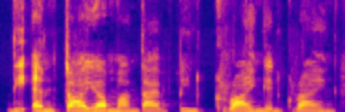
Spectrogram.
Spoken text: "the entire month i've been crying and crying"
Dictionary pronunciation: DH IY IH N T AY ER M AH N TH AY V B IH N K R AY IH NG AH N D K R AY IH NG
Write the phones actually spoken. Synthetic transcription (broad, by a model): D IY IH N T AY ER M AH N T AY V B IH N K R AY IH NG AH N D K R AY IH NG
